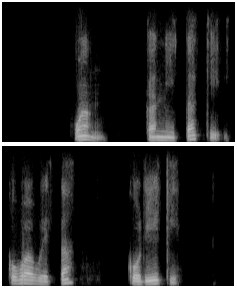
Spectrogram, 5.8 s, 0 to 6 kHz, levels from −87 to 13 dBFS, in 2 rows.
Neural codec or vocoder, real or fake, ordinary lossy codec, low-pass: none; real; Opus, 16 kbps; 5.4 kHz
